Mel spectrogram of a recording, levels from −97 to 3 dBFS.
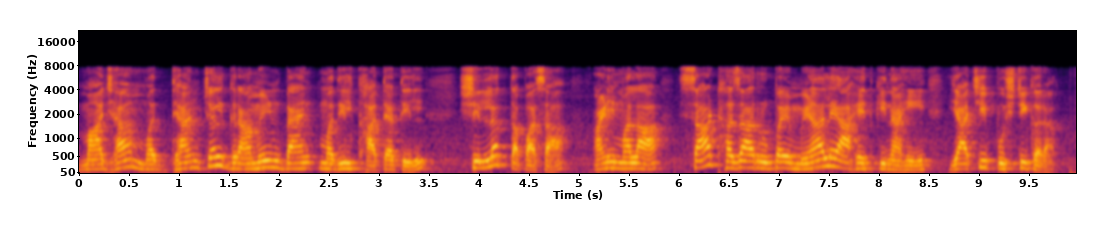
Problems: background sounds at intervals, echo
